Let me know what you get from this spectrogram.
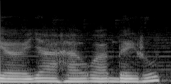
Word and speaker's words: Ya Hawa Beirut: Sur cet album, vous reprenez un titre, alors je vais le prononcer à la française et vous me corrigerez, c'est Ya Hawa Beirut, ça va ? – Bien, pas de correction.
